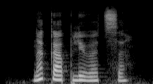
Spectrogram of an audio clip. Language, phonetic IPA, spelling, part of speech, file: Russian, [nɐˈkaplʲɪvət͡sə], накапливаться, verb, Ru-накапливаться.ogg
- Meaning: 1. to accumulate, to gather, to amass 2. passive of нака́пливать (nakáplivatʹ)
